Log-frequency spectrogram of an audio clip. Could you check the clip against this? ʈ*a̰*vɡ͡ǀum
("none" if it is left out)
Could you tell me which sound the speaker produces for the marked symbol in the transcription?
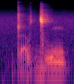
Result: a̰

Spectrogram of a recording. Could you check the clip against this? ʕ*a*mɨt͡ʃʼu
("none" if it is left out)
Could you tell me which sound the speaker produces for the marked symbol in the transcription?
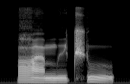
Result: a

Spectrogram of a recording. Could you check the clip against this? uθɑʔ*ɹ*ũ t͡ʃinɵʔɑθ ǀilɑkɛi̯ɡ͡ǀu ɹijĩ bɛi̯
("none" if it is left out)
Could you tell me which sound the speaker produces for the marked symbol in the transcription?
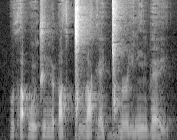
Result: w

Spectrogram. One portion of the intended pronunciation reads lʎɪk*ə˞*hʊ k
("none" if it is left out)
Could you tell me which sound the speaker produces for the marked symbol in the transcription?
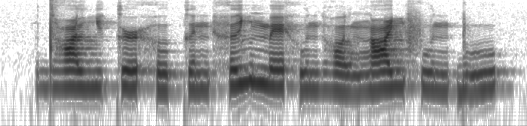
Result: ə˞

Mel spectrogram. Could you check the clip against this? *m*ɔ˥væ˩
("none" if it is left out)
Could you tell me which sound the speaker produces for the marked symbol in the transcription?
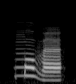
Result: m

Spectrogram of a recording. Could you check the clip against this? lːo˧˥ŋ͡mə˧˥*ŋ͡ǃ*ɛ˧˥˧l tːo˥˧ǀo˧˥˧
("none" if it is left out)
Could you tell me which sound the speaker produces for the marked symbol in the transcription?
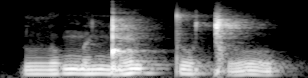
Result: ŋ͡ǃ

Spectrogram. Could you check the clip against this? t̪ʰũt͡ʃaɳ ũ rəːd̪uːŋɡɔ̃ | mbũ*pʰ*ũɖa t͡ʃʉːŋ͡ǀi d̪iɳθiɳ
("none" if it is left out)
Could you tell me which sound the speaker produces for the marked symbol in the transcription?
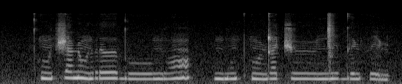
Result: pʰ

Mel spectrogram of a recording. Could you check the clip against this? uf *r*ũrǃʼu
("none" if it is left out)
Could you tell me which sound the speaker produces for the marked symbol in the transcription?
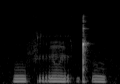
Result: r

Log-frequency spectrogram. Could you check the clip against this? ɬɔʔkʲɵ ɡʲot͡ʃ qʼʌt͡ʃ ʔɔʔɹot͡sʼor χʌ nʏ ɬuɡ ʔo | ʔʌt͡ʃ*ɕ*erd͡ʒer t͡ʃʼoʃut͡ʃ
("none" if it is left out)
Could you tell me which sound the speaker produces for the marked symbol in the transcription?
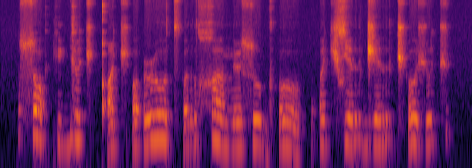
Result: ɕ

